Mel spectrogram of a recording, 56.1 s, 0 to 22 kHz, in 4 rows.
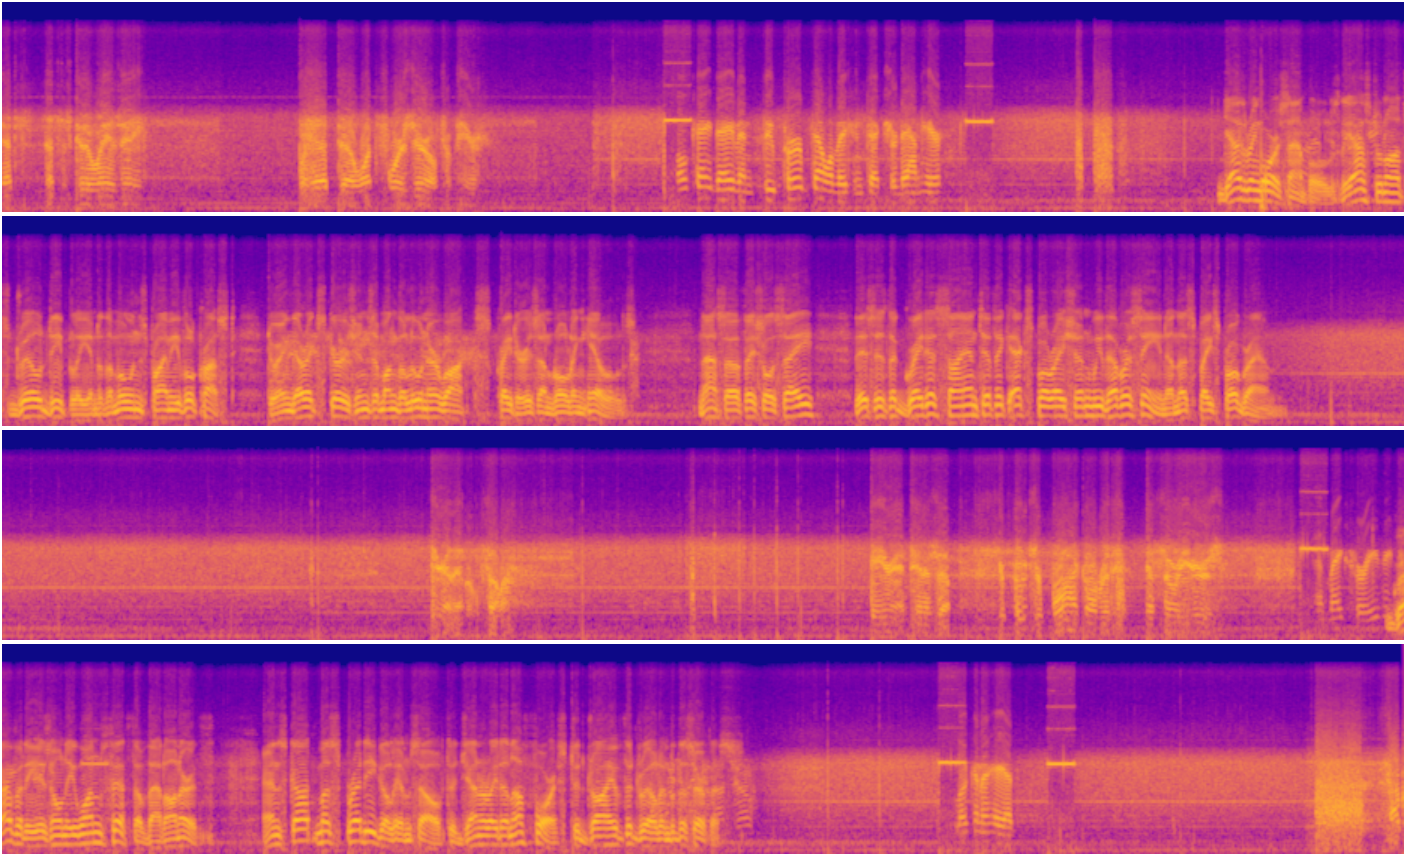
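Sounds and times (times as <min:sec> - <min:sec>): distorted radio voice chatter: 0:00.0 - 0:02.2, 0:02.9 - 0:05.1, 0:05.9 - 0:09.6, 0:10.7 - 0:11.6, 0:12.2 - 0:14.4, 0:15.9 - 0:19.7, 0:31.1 - 0:33.8, 0:36.4 - 0:44.8, 0:48.2 - 0:50.3, 0:51.5 - 0:52.4, 0:55.2 - 0:56.0
radio static hiss: 0:00.0 - 0:56.0.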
